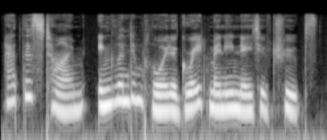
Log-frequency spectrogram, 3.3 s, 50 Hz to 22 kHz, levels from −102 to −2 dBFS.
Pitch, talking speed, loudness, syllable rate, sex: 210 Hz, 185 wpm, -14 LUFS, 5.0 syllables/s, female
